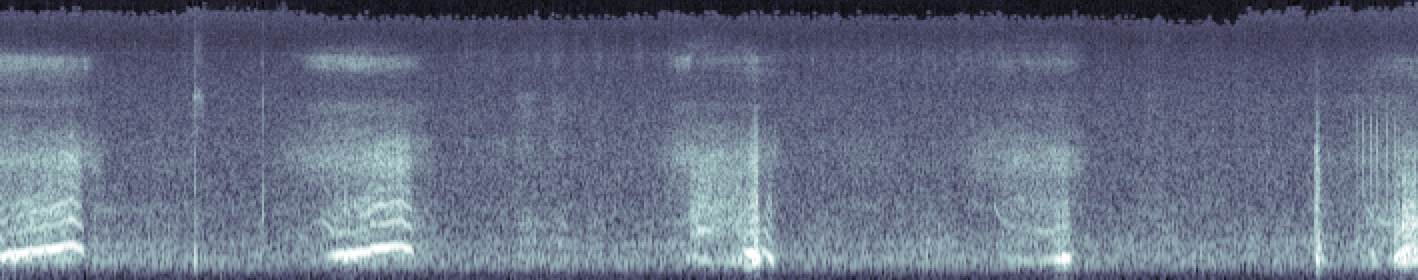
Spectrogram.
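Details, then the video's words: Russian Blue cat snoring while asleep indoors: soft, rasping breaths about every three seconds, each rising then falling in pitch, with quiet pauses between and a few faint clicks. "the Russian Blue snoring again"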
